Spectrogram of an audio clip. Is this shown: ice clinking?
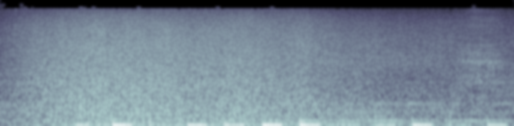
no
